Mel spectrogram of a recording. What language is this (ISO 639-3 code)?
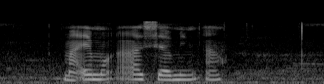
tsn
